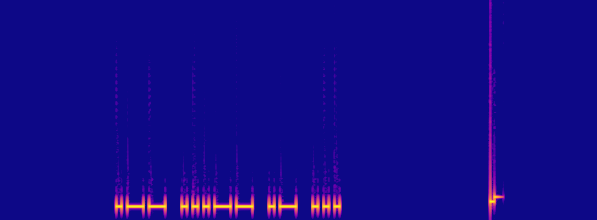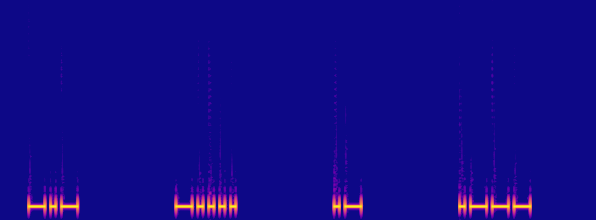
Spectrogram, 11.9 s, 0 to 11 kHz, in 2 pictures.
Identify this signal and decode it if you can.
Morse code, heard as a keyed tone, about 22 wpm, spaced as for 11 wpm, 700 Hz. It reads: W3AS K6AJ
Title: USA Call Signs - 4 Characters - 6x Character Spacing - 22wpm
